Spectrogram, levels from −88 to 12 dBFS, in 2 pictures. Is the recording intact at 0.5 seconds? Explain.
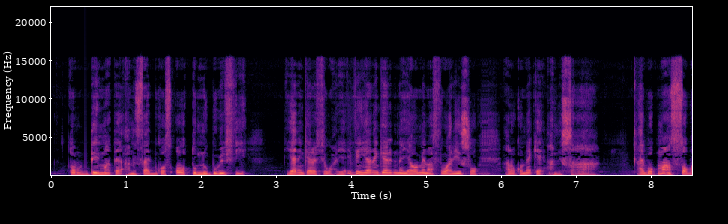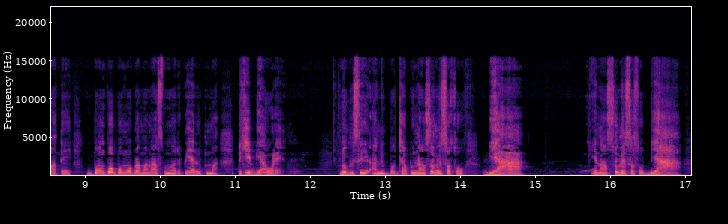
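No. Just before that moment, new audio failed to arrive in time, so the device replayed its last buffer. This repeated buffer, lasting about 21 ms and consistent with a 1024-sample buffer, sounds three times in all between 0.45 and 0.49 s. Hard joins make it a brief buzzy stutter, with essentially no audio lost.

The speech at this point is also carried through heavy low-delay AAC compression, likely AAC-ELD at a low bitrate around 24 kbps. Its short frames blur the pitch harmonics, so the voice sounds rough and grainy, with nothing above 15.6 kHz.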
